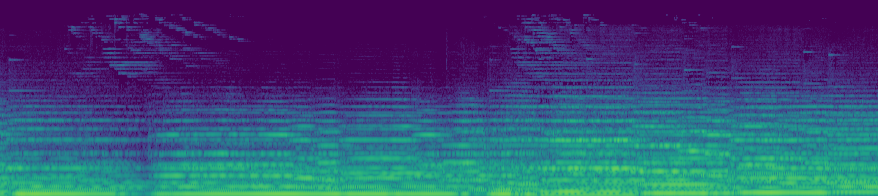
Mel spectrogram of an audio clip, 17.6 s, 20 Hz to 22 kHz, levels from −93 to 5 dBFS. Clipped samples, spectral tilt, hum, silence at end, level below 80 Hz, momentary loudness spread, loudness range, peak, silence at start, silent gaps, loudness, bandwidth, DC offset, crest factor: under 0.1%; -9.5 dB/octave; none; 0 s; -24 dBFS; 6 LU; 4 LU; -8 dBFS; 0 s; none; -22 LUFS; 3.8 kHz; under 0.1%; 12 dB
